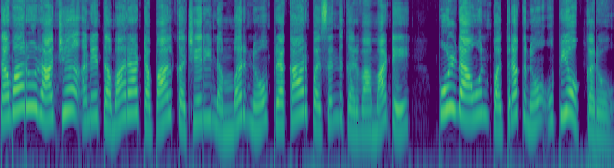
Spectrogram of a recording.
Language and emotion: Gujarati, neutral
